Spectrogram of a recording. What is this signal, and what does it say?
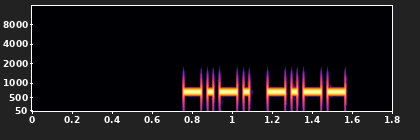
Morse code, heard as a keyed tone, about 38 wpm, 700 Hz. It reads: CY
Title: Multi-letter Phonemes Quick Fire 40wpm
